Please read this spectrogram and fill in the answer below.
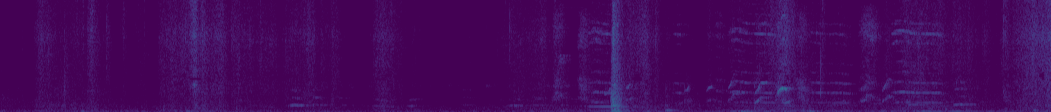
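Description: Newborn puppies squeaking and whimpering while nursing: a few faint calls early, then a quick run of short high-pitched squeaks in the second half. A single sharp knock about six seconds in.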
